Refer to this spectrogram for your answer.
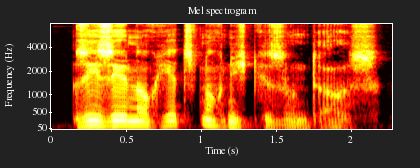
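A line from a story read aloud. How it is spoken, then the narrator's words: Very calm. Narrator (German): sagte ganz ruhig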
